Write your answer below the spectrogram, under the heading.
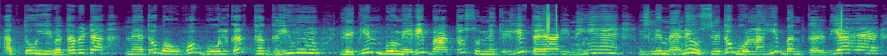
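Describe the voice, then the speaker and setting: A man's voice: high-pitched, lively intonation, measured pace, hardly any pauses, fairly bright tone, a little hiss or hum. A man voicing an aggrieved, scheming elderly mother-in-law who complains like a martyr in a cartoon family melodrama. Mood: complaining. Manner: complaining, self-pitying, martyred.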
